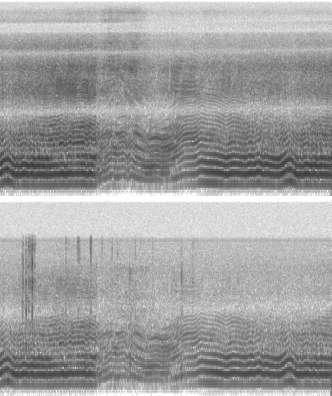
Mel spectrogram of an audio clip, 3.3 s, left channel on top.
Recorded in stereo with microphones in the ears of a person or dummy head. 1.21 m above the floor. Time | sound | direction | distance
0.0 | a motorcycle | 85° left | ?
